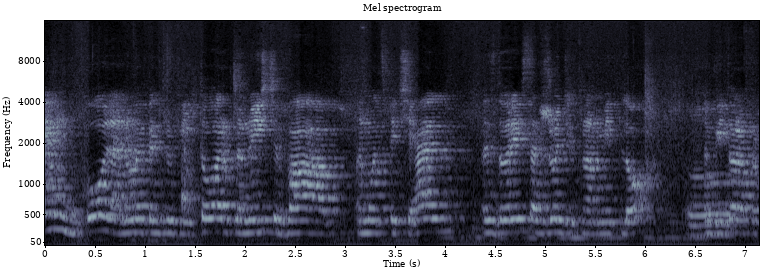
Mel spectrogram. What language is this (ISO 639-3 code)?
ron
